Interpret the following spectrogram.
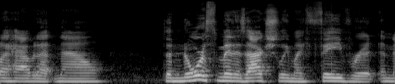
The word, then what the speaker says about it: The Northman: numbers you Dad man North man not Norse North that's just my no it's not my you just mispronounced it my Mumble mouth the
